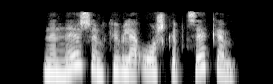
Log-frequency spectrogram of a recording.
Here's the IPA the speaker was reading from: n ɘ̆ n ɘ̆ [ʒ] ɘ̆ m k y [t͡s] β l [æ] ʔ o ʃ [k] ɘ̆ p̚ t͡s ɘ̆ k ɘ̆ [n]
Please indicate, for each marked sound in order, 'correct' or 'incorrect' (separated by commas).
correct, incorrect, correct, correct, incorrect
